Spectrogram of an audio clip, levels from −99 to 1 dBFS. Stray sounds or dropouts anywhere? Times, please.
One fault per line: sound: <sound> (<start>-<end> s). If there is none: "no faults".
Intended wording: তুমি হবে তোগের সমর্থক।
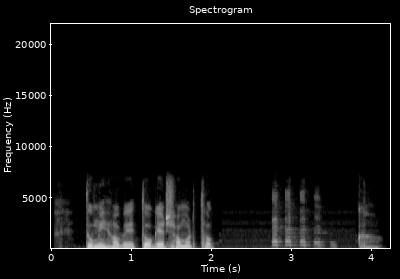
sound: laugh (2.7-3.6 s)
